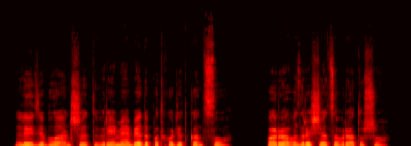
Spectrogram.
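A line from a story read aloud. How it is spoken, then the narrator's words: Firm commanding tone. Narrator (Russian): заявила он непререкаемым тоном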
